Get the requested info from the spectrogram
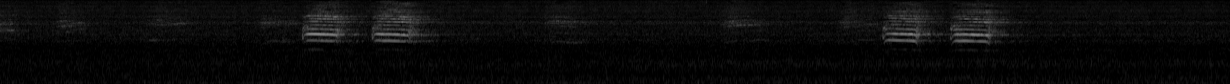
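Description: A bird chirping: two short, high chirps in quick succession about a second and a half in, then another such pair about three seconds later.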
